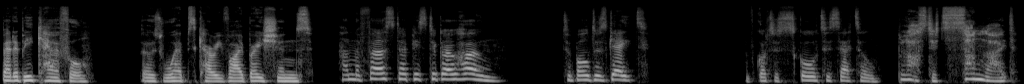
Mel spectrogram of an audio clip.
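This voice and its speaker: A woman's voice: lowish voice, lively intonation, a little slow. A woman playing a blunt, earthy, battle-hardened tiefling barbarian in a video game. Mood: guarded. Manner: blunt, earthy, salty-tongued. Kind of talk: video game character voice lines.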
